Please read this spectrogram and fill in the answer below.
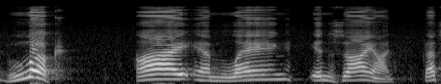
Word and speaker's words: Zion: most of the time you see it how z i o n okay but the S but the zy is an S sound Zion Zion is how it gets pronounced so you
